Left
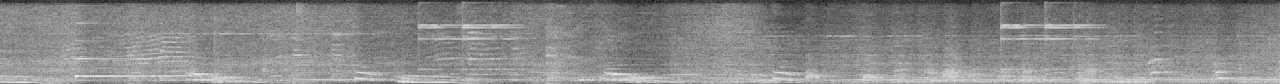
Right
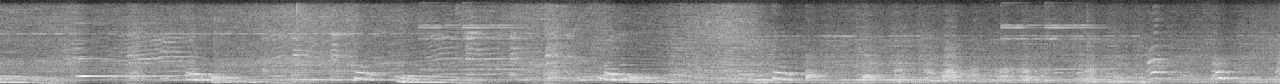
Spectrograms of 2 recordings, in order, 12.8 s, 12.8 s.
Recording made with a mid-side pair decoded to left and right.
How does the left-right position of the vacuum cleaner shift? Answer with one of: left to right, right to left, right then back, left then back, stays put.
right then back.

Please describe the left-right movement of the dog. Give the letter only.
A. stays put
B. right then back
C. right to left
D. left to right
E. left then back
A.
